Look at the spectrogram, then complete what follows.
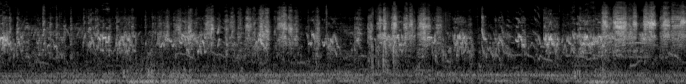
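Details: Budgerigar colony in an aviary giving a continuous, busy chatter of high chirps, squeaky warbles and short squawks, many birds calling at once with no pause.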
